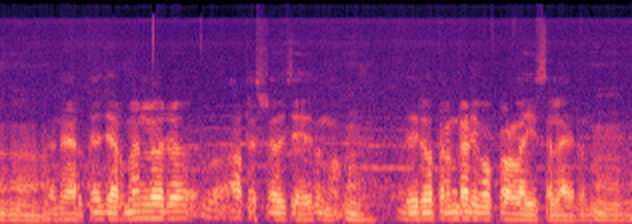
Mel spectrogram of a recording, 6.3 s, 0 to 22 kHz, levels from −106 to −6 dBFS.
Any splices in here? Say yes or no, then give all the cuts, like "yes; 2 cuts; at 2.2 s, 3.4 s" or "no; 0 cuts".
no; 0 cuts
